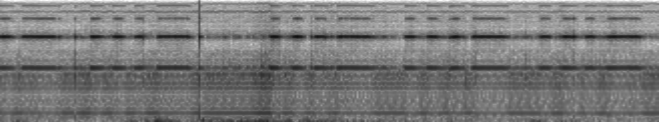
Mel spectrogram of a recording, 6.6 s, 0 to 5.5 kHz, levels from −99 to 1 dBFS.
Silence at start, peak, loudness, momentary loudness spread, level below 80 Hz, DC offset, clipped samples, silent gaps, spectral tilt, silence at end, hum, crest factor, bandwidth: 0 s; 0 dBFS; -11 LUFS; 6 LU; -36 dBFS; under 0.1%; under 0.1%; none; -4 dB/octave; 0 s; 50 Hz at -30 dBFS; 14 dB; 5.4 kHz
